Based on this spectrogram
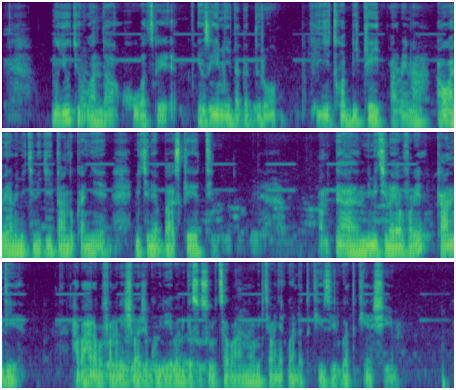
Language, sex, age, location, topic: Kinyarwanda, male, 18-24, Musanze, government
